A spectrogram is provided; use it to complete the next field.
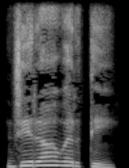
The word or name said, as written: ಜಿರಾವರ್ತಿ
